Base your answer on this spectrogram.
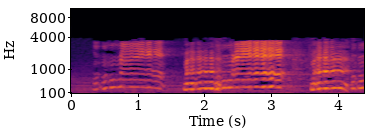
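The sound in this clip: A human voice imitating goat bleating: a few wavering, nasal bleats with short gaps between them, each a trembling, vibrato-like cry of moderate loudness.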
